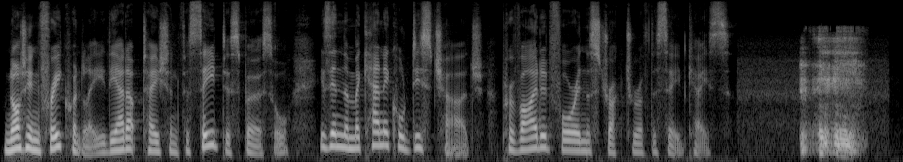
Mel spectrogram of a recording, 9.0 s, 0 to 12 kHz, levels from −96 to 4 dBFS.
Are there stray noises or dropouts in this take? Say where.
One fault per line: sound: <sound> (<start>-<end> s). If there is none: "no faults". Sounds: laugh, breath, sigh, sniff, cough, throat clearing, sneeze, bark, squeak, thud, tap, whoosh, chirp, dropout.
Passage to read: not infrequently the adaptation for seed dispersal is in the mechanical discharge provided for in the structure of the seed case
sound: throat clearing (8.0-8.7 s)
